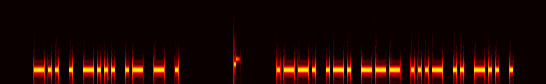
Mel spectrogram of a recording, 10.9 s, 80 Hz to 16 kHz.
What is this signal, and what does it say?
Morse code, heard as a keyed tone, about 17 wpm, 700 Hz. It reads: DEBATE PROVIDE
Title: Sentences from Top 1100 Words - New Word Drill Alt - 17wpm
